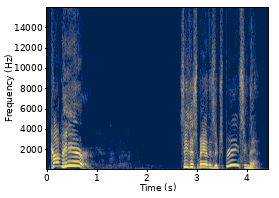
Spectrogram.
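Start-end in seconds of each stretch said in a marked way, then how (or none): 0.1-0.9 1 inviting call from heaven. Pretend. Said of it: "What would it be from heaven?".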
